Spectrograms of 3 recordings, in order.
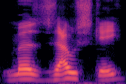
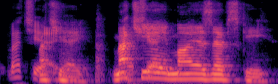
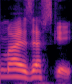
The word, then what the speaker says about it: Majewski: Next up, you got Mazowski. I'm so sorry. Mike Wazowski's playing. And I apologise for not being able to say your name, but if you do message me and let me know how to say it, I'm obviously... Oh, Majewski.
